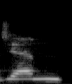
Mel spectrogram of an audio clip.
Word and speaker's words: Cem: in the intro there your name is spelled c-e-m but it's pronounced more like uh with a j jim that's the handle so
